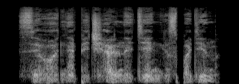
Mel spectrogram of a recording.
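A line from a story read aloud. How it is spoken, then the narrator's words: Barely audible. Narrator (Russian): едва слышно произнес Степан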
